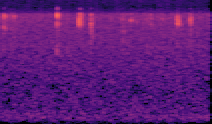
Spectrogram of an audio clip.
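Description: Near silence: room tone with a few faint, short clicks scattered through it.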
